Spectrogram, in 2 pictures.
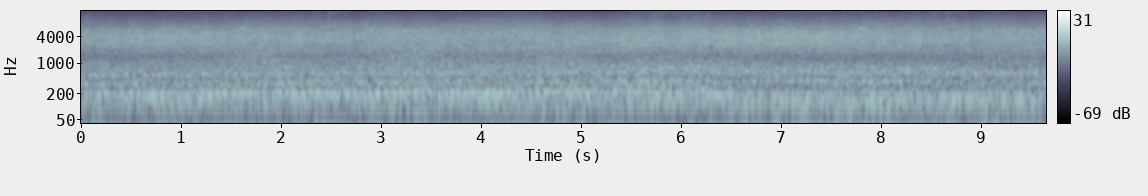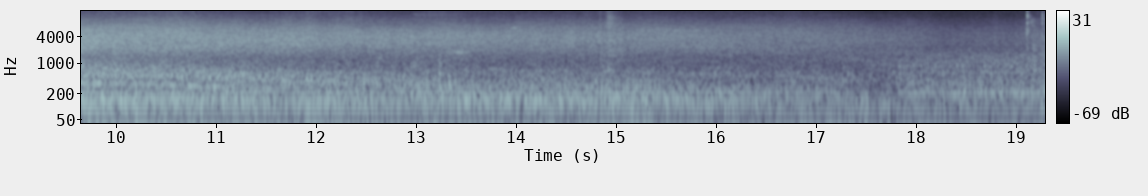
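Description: A bus engine drones steadily and slowly winds down as the bus slows.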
